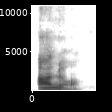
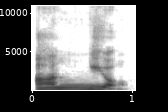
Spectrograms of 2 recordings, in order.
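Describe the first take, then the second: First: Ano with a simple n, no glide; plain Spanish n. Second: Año said slowly with an ny glide; Spanish ñ. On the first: Teacher demonstrating N without the squiggly, plain n in ano. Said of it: "The N without the squiggly sounds like this". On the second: Teacher demonstrating the squiggly N, ny in año. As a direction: say año as AN-yo, like canyon. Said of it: "the N with the squiggly on top sounds like this". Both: Shown as a demonstration.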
